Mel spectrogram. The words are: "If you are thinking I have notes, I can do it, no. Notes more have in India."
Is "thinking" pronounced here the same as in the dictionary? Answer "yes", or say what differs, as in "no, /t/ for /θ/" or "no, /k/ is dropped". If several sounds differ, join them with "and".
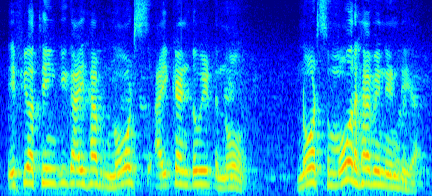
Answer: no, /t/ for /θ/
